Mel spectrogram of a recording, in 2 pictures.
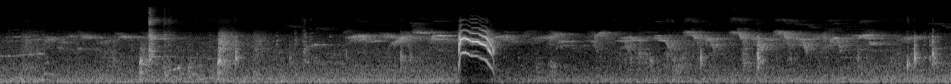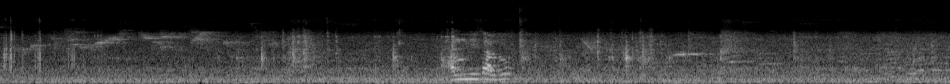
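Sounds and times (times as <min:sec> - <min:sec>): parrot chirps: 0:04.5 - 0:05.1
parrot screeching: 0:04.6 - 0:05.1.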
